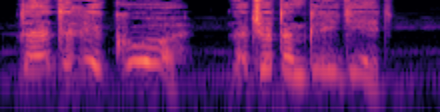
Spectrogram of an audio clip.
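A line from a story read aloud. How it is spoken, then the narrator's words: Hoarse voice. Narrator (Russian): ответил ему сиплый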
